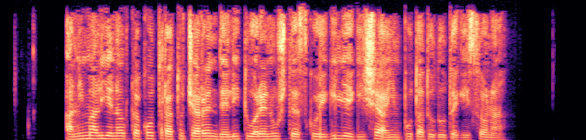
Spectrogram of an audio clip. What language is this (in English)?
Basque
